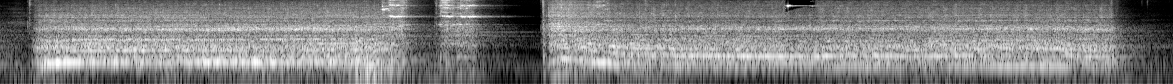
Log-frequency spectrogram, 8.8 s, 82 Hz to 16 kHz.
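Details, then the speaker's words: Plow winch on 2003 Polaris Sportsman, key on, engine off, battery power only: steady low labored electric whir with brief stop midway, raising blade slowly; sluggish, seems faster when engine is running. "So it's pretty sluggish, but like I say, when it was running, it seems to go a little faster."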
